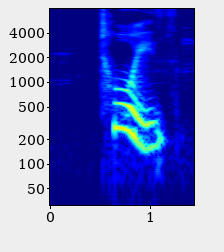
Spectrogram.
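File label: "Toys", English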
